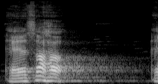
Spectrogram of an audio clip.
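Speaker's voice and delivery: "ऐसा ह" ending in an audible ha; visarga as "ha". Shown as a demonstration. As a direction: slowly show the final "ह" as a separate ha. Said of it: "ऐसा ह बोलेंगे ऐसे".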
